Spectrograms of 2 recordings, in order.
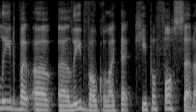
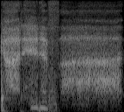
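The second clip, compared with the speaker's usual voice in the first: very slow, breathy whisper; 6 semitones higher, 5 dB quieter than usual. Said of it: "a whisper track".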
